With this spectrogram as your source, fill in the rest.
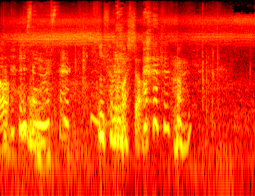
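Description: A young woman talks cheerfully.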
